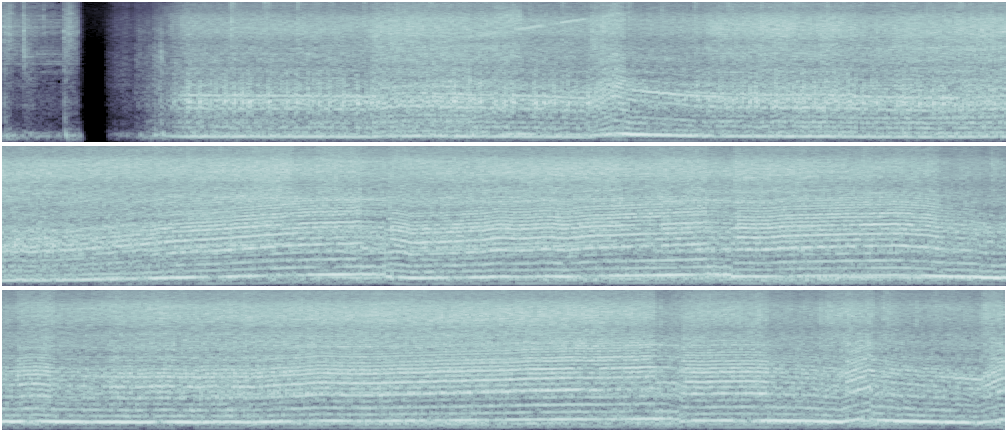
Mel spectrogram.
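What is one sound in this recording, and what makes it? A motorcycle engine roars at high revs, its pitch rising and falling as it shifts gears.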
